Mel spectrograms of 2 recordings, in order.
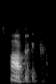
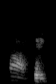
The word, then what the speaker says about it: topic: for me opic yeah I heard like toe it should be more like topic topic can you repeat that topic topic yeah so for those that are watching it's kind of more of an a sound so topic next I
